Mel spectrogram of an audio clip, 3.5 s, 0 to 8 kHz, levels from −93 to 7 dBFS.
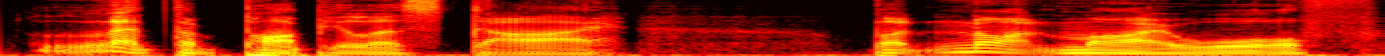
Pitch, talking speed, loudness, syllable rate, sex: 95 Hz, 140 wpm, -22 LUFS, 4.2 syllables/s, male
